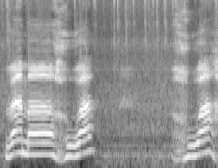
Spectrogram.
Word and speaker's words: هو: واو کو قطعاً لمبا نہیں کرنا. عام طور پہ لوگ اس کو پڑھتے ہوئے ہوا پڑھ لیتے ہیں تو یہ غلط ہے.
